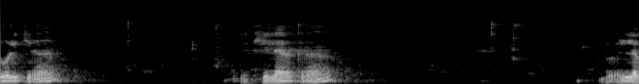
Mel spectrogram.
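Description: Plastic Axis Cube puzzle clicking faintly a few times as its layers are turned by hand, between stretches of a man's speech.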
